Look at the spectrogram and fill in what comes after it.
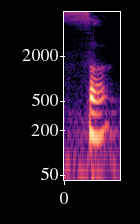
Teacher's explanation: we can have a dental or alveolar voiceless fricative, which is sa in the initial position of the cluster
